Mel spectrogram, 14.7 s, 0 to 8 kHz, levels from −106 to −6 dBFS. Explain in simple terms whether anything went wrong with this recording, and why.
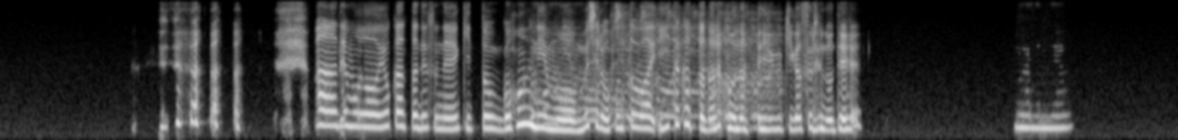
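Feedback echo between two devices, 6.62 to 9.93 s: another device replays the speech, the first microphone picks it up again, and words repeat roughly every third of a second.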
